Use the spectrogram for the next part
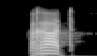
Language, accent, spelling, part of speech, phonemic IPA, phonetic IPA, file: Armenian, Eastern Armenian, ղատ, noun, /ʁɑt/, [ʁɑt], Hy-EA-ղատ.ogg
- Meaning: the name of the Armenian letter ղ (ġ)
